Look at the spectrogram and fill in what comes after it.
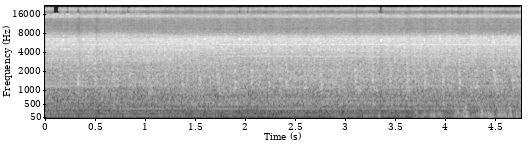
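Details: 2006 Chevrolet Trailblazer 4.2 Vortec at idle: a loose, uneven knock about three per second over the engine note, source not pinned down. The owner suspects a water pump bearing or a misfire on cylinder 5 or 6; neither is confirmed.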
